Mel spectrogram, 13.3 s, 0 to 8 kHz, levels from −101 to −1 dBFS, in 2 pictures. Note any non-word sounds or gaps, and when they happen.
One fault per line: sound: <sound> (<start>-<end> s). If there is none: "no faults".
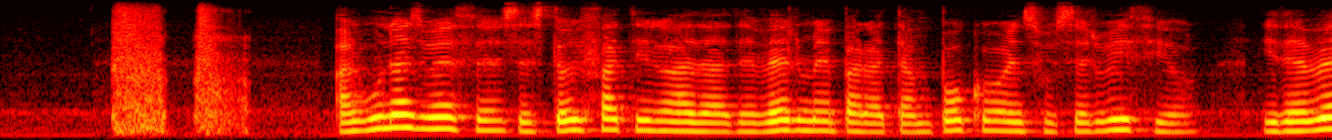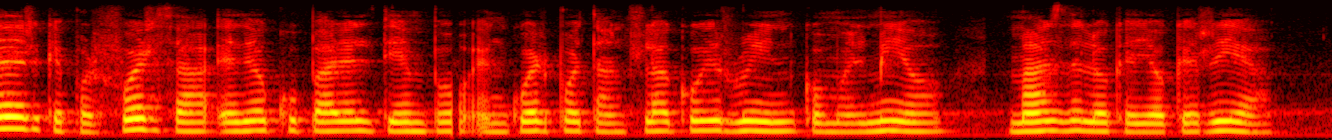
sound: cough (0.5-1.3 s)
sound: dropout (8.9-9.0 s)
